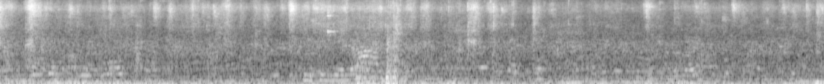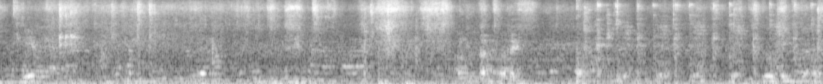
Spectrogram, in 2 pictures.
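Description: A straight razor scrapes stubble from a lathered face.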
